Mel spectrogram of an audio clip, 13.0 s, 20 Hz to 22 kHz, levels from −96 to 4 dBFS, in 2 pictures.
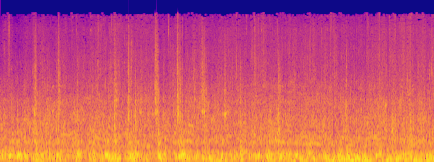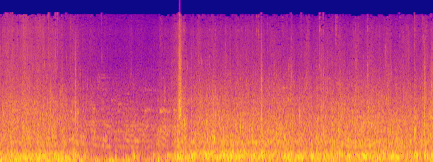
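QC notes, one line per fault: Throughout: hard clipping. The signal was driven about 18 dB past what the chain could pass, so peaks are sliced flat, roughly 7 percent of the audio. Those flat tops add high harmonics. Every loud sound turns into harsh fuzz.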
